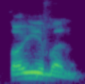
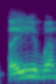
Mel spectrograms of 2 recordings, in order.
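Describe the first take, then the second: First: The first consonant is heavy and resonant. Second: The first consonant is light and thin. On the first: The speaker calls it right. "आवाज भारी होती है और अंदर ही अंदर गूंजती है" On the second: The speaker calls it wrong. "तय्यबन नहीं है"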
